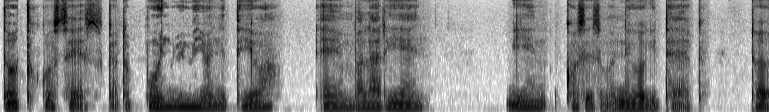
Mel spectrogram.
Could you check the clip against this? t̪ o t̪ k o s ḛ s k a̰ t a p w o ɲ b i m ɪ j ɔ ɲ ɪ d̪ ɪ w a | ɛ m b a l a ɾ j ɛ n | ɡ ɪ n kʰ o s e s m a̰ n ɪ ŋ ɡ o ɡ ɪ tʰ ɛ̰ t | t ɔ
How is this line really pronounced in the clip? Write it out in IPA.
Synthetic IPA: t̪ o t̪ k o s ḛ s k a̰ t a p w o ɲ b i m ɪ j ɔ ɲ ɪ t̪ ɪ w a | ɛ m b a l a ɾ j ɛ ɲ | ɡ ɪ n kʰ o s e s m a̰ n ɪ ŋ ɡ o ɡ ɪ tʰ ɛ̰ k | t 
